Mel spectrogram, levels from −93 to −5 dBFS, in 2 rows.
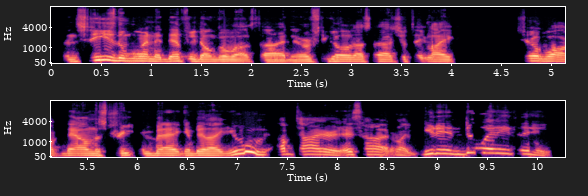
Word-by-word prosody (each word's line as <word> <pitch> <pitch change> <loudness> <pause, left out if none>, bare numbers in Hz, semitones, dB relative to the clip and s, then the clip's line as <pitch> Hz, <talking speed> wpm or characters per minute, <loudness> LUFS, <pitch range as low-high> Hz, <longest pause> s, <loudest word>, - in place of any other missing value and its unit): and 120 +1 -4
she's 210 - +3
the 170 -2 +3
one 150 -2 +2
that 130 -2 0
definitely 140 -1 +1
don't 120 -2 +1
go 115 -1 +2
outside, 105 0 -1
and 105 +1 -1
if 115 - -2
she 135 - -11
goes 130 -1 +3
outside 120 +1 -1
she'll 130 -1 -9
take, 120 0 -6
like 115 -2 0 0.6
she'll 160 -1 +1
walk 140 -4 +1
down 130 -1 +1
the 125 - 0
street 135 +3 -3
and 115 +1 -2
back 125 -1 +2
and 120 - 0
be 130 - +4
like, 120 0 +2
"Ooh, 205 - +5
I'm 195 +1 -3
tired, 185 -6 -1
it's 180 0 -2
hot," 185 -2 -3
I'm - - -9
like, - - -4
"You 215 +5 0
didn't 230 -6 -1
do 300 - -2 0.2
anything!" 220 - -5
135 Hz, 220 wpm, -20 LUFS, 120-185 Hz, 0.6 s, Ooh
